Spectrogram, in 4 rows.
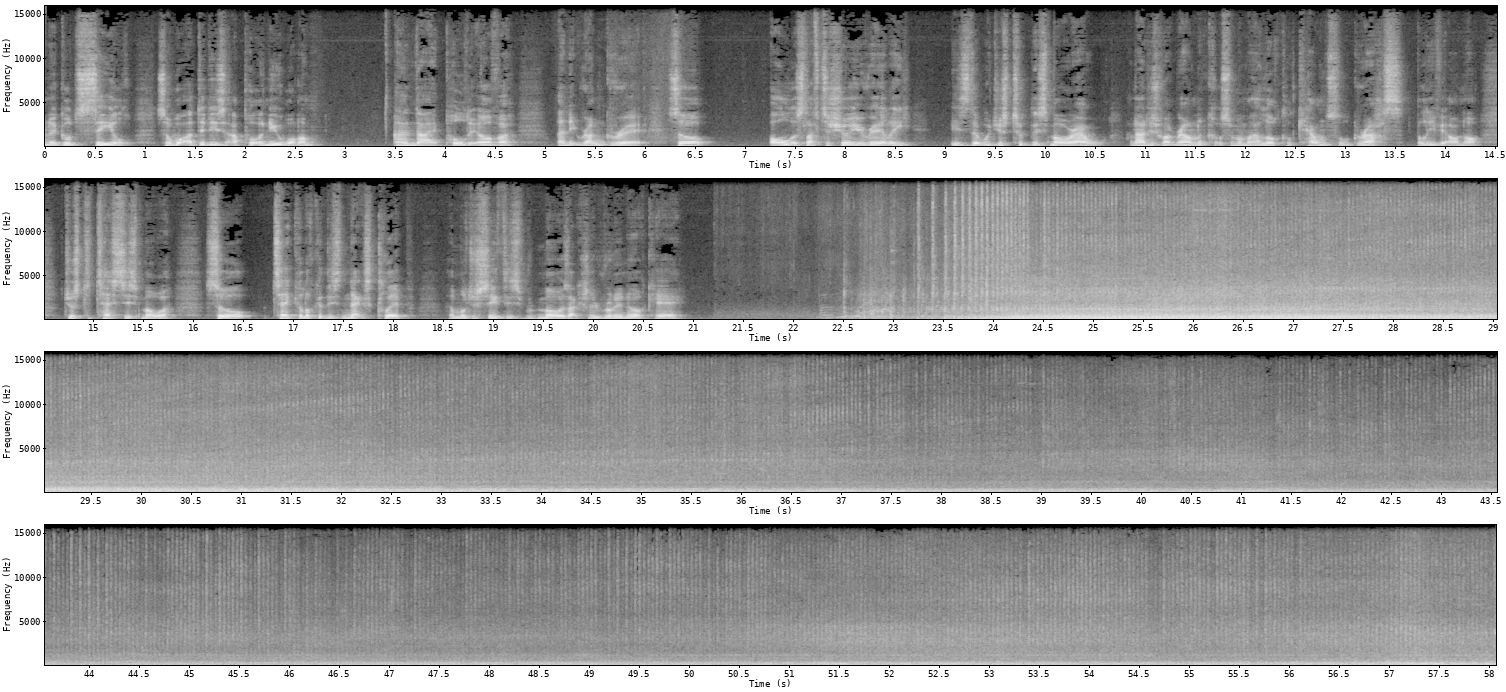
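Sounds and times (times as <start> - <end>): lawnmower engine running: 21.2 - 58.0.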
